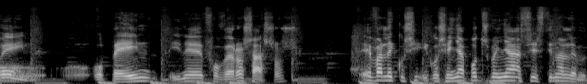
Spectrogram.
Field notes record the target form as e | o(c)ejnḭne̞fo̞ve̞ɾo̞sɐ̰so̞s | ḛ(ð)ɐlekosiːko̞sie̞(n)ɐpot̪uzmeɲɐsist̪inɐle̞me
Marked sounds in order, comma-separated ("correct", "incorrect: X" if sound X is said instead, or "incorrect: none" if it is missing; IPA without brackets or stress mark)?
incorrect: p, incorrect: v, incorrect: ɲ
